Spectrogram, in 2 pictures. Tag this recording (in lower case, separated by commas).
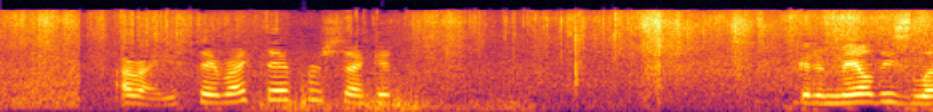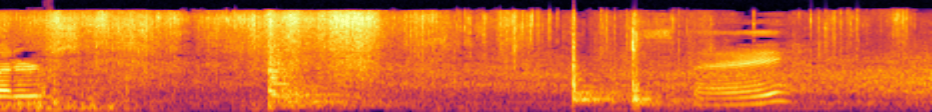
walk, speech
